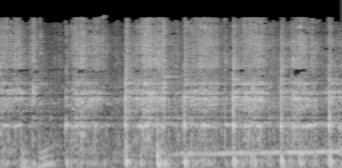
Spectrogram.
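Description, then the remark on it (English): A big spinning toy top with a train on it whirs with a steady, humming drone, broken by regular light metallic clicks that repeat about twice a second. “It makes a sound.”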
